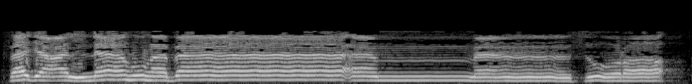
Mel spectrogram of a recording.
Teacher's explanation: هاء الضمير الواقعة بعد ساكن لا توصل بمد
